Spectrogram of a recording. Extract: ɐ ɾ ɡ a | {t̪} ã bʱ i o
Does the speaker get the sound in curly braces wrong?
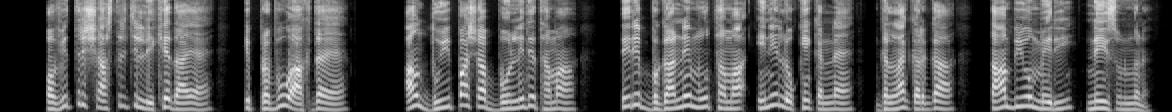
no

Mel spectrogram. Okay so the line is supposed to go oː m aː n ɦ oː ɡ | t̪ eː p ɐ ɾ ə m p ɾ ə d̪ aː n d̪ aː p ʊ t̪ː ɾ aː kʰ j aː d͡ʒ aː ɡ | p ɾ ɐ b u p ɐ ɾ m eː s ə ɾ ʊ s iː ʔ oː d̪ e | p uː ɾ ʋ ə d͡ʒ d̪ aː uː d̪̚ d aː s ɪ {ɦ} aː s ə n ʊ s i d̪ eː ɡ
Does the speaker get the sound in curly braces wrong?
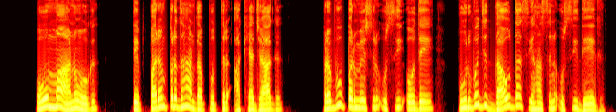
no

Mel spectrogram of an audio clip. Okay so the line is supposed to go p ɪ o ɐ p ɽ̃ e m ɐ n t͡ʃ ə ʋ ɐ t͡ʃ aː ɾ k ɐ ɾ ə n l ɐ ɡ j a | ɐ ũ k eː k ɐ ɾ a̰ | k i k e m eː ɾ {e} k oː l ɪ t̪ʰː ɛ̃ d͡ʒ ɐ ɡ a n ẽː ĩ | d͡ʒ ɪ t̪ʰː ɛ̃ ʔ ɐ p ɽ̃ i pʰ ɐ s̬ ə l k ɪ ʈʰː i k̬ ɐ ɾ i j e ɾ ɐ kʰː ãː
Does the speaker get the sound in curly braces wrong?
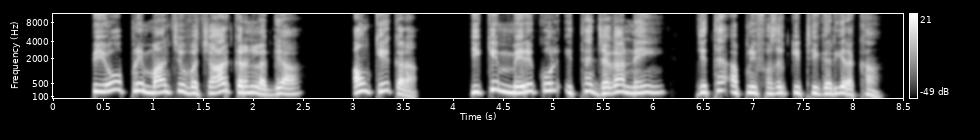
no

